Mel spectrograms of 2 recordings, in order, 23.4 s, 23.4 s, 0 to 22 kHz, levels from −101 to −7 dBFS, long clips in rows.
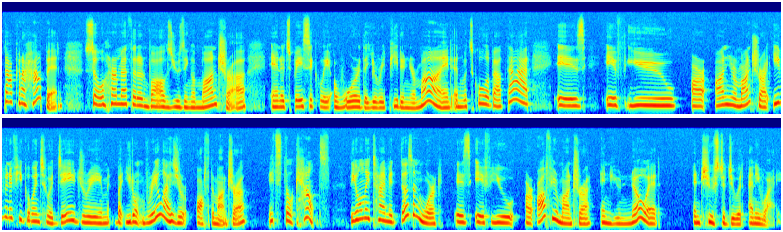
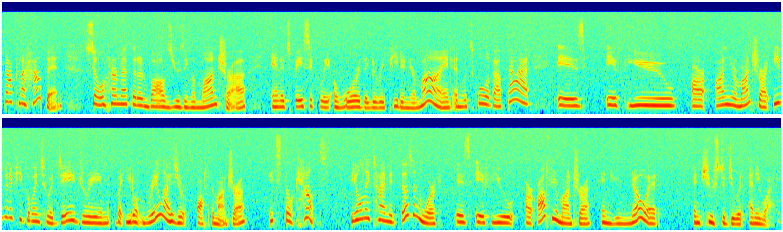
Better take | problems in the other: first | hiss; loud; throughout; 9 dB below the speech; faint in the first

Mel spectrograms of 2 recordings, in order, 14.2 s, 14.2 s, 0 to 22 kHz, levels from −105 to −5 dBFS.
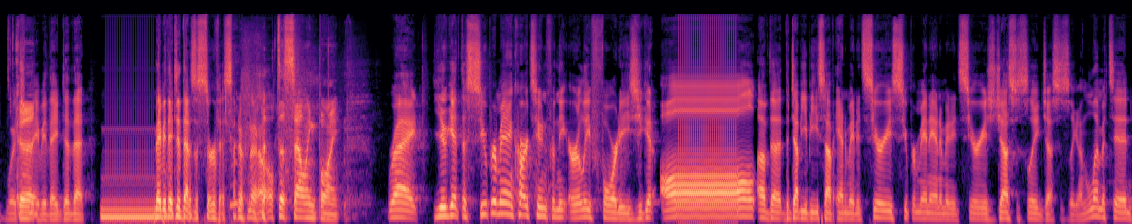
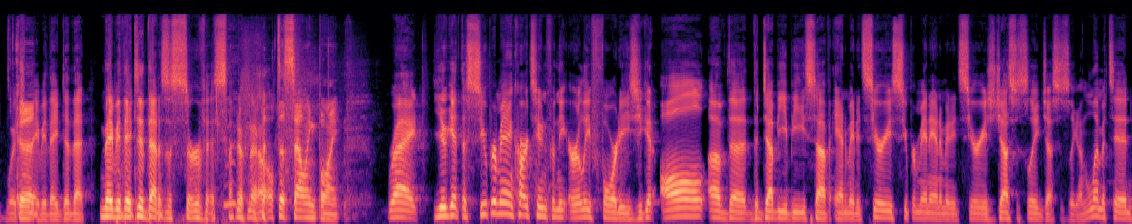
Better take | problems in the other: second | audio freezing; at 1.5 s for 0.5 s and at 8.5 s for 1 s

